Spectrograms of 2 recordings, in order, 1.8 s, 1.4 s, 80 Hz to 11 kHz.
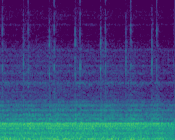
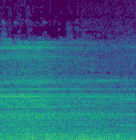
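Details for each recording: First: Cheap diesel air heater in a VW T4 Syncro van, refitted with a smaller 22 microliter fuel pump in place of the 65. Steady combustion roar, high fan hum and regular pump ticking. Smoke is much reduced and the heater runs normally. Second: Cheap diesel heater installed in a VW T4 Syncro van. Uneven start-up noise settles into a steady roar with a hiss once it catches fire. The exhaust pipe heats up, so the heater is igniting.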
